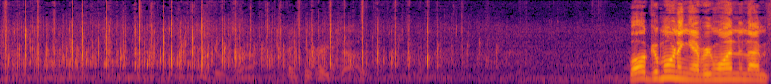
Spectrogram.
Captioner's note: applause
